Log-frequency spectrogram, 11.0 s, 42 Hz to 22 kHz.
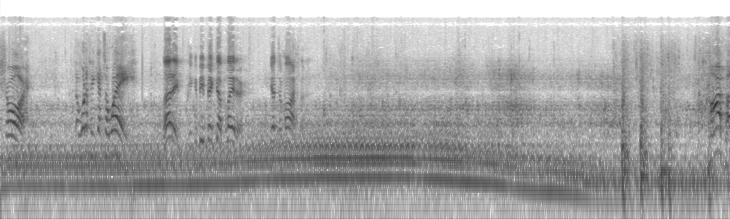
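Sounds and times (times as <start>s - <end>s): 
motorboat engine droning on water: 0.0s - 10.9s
water splashing: 0.0s - 10.9s
speech: 0.1s - 4.8s, 10.6s - 10.9s
sharp knocks: 9.2s - 10.9s.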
